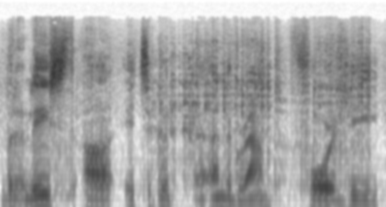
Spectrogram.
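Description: A man's voice: mid-range voice, measured pace, a little mellow. Middle-aged man, DIY vlogger, casual hands-on narration outdoors, faint noise behind. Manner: plain, practical, explains as he works with frequent ums and uhs. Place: outdoors in a garden yard.

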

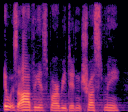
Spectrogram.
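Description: An American woman author reading her own fiction aloud in a dry, measured, deadpan way. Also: on the low side, creaky. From United States. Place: lecture hall. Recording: long hall reverb.

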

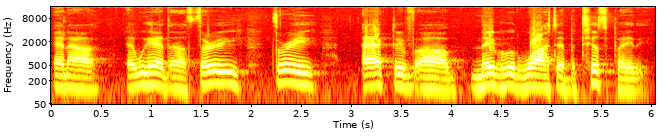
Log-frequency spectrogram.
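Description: A man's voice: mid-range voice, unhurried, darkish tone. A middle-aged man, a police officer guest on a TV studio interview, speaking on a lapel mic in an earnest, folksy, plain-spoken way. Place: TV studio set.

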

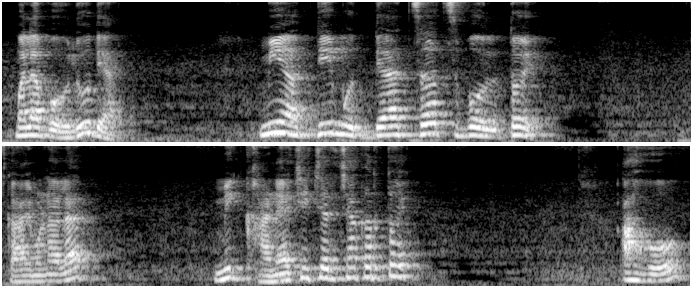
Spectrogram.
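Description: A man's voice: a little high, reverberant, a little hiss or hum. A man playing a scorned, pleading vulture. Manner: pleading, wry, talking back to unseen hecklers. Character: weary, scorned male vulture pleading with an audience. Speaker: solo monologue performer. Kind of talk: Marathi solo dramatic monologue.

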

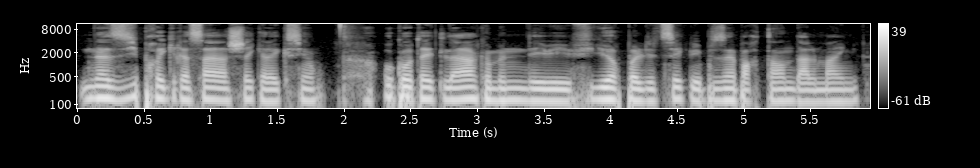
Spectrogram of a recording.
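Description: A man reading an audiobook aloud in a steady, measured way. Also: mid-range voice, no room sound. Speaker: audiobook reader. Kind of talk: audiobook narration.

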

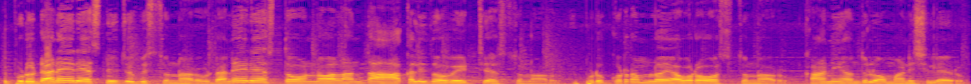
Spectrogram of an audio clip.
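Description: A man's voice: sits high, fast, hardly any pauses, soft background music. A man retelling the plot of a TV episode as a chatty storyteller, speaking the characters' lines himself. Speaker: recap channel host.

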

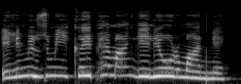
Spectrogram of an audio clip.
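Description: A woman voicing an eager, cheerful little squirrel child in a storybook reading, with squealing excitement. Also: very high-pitched, quick pace, voice pushed up. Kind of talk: storybook character voice.

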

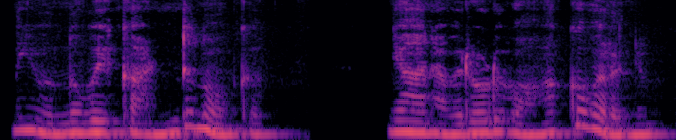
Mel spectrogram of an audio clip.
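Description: A woman's voice: on the low side, normal speed, slightly rough, muffled recording. A woman voicing a middle-aged mother who coaxes and scolds her grown son in a family story. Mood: coaxing. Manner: coaxing, scolding.

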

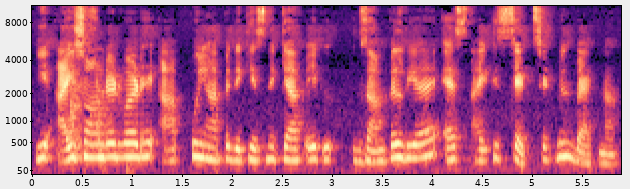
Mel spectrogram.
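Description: Woman teacher, husky tone, patient phonics drill for kindergarteners, spells letters then reads the word. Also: medium pitch. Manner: spells words letter by letter, then says them slowly; asks questions and answers them herself. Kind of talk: online kindergarten phonics lesson.

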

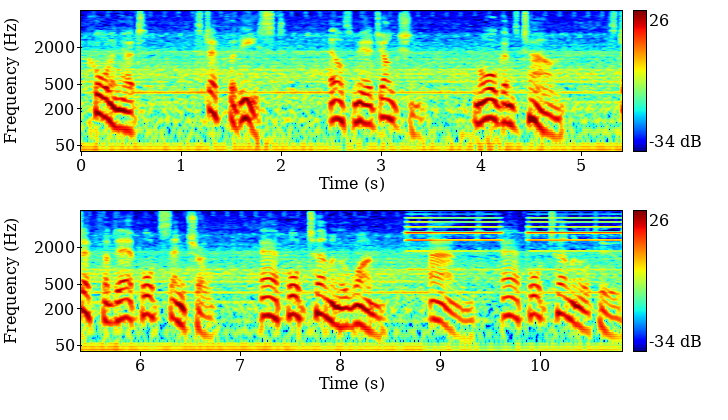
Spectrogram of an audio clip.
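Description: Slow male station platform announcer. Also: mid-range voice, very animated, very noisy. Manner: measured, evenly paced listing of stops. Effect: station platform public-address announcement. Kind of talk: recorded station announcement in a game.

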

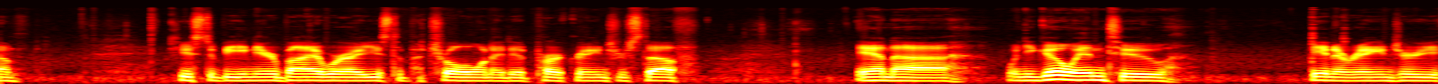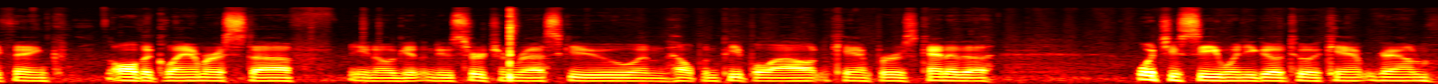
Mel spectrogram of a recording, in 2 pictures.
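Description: A middle-aged outdoor vlogger talks fairly quickly in a medium-pitched voice, telling casual stories in a chatty, relaxed way. He's inside a small tent at night for his camping vlog, with slight background noise. Footage comes first from a camera on a tripod, then from a phone held near at arm's length.

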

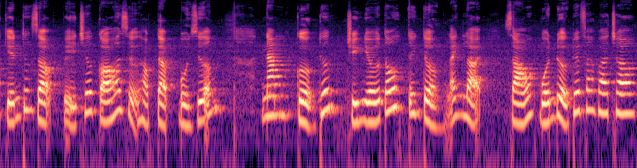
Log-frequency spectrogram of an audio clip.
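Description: Woman reading scripture commentary, measured. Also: fairly high pitch. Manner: measured, steady recitation with enumerated points. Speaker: reader of a Buddhist commentary.

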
